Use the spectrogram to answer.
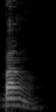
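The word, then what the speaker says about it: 방: Como aquí está en posición de soporte, está abajo, pues tiene la pronunciación NG. Veíamos que si iba antes de la vocal tenía la función sin sonido, ¿no? Pero en este caso tiene la función NG. Entonces es van.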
